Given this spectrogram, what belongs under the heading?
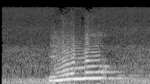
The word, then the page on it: gunu: fiji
